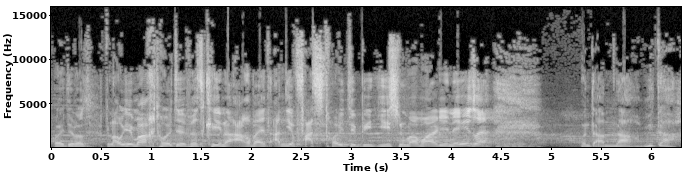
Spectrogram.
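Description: A brash Berlin party bully in a radio play. He is boozy and jubilant, swinging widely in pitch from chummy talk to barking orders. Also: very animated, moderate pace. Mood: boastful, bullying. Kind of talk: German radio drama acting.

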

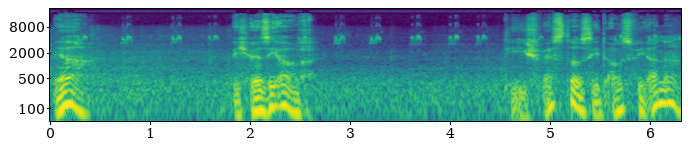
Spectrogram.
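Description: A man acting an unsettled, condescending professor in a German radio drama, speaking haltingly and deliberately with a husky voice. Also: deep voice, animated, background noise. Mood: dazed. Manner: halting, deliberate, stammers when agitated. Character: unsettled, condescending professor of physics, slipping into confusion. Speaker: radio play actor.

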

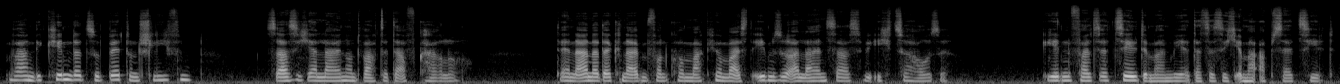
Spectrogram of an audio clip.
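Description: An actress in a German radio play voicing a lonely, fearful, resigned wife, breathy and often hushed. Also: female voice, lowish voice, fairly even intonation, moderate pace, lightly acted. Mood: melancholy, reflective. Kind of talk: German radio play acting with first-person narration.

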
